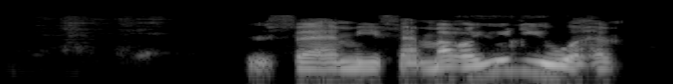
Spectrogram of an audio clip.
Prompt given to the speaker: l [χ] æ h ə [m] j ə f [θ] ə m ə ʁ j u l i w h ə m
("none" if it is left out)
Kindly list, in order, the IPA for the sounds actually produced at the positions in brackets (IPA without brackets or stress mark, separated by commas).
f, m, h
